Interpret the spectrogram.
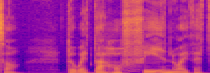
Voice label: "hoffi", Welsh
